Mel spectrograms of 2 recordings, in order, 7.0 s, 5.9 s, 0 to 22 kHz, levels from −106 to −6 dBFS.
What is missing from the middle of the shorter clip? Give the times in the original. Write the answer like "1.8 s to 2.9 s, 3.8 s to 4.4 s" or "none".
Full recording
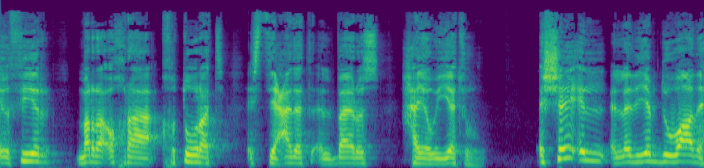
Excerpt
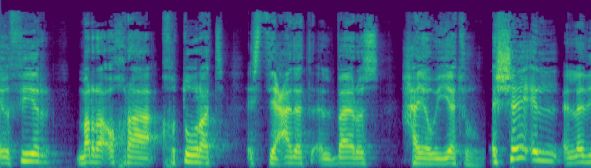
4.8 s to 5.3 s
